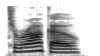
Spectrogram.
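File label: "turaco", British English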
